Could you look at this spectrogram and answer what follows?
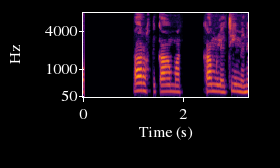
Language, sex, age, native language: Icelandic, male, 8, Icelandic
